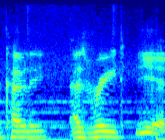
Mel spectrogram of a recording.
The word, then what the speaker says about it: Kohli: So, Rahul Kohli, I think that's how you pronounce his second name, Kohli, as Reed.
